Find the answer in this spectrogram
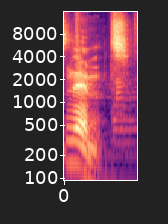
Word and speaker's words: nimmt: week we are playing six nympt or as it should be pronounced in german sex nymph but we're not going to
